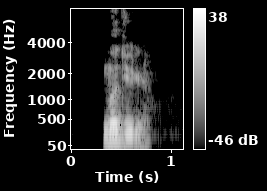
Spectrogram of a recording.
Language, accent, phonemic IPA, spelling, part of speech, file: French, France, /mɔ.dyl/, module, noun, LL-Q150 (fra)-module.wav
- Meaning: module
